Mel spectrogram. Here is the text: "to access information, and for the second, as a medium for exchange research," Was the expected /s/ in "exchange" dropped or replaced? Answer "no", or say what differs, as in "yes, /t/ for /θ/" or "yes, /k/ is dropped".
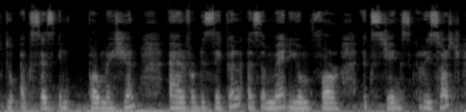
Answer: no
